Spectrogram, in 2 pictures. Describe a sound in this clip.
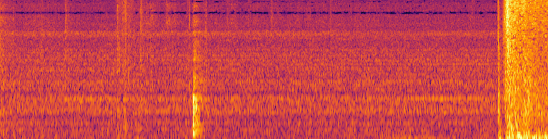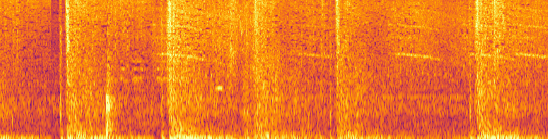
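A pickaxe swings and thuds repeatedly.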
